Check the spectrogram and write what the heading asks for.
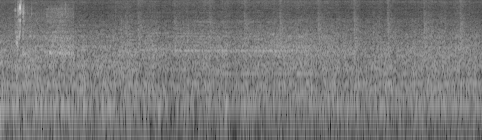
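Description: Steady low background rumble with a faint, even hum running under it.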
